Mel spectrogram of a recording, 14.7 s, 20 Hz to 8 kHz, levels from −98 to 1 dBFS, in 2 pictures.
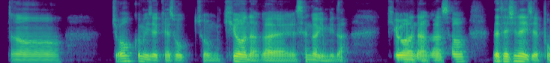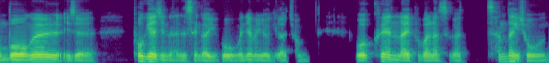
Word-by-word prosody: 어. 90 -1 -4 0.6
쪼끔 125 -3 -1
이제 95 -3 +1
계속 80 0 -3
좀 75 -1 -7
키워 115 -3 +4
나갈 75 -4 0
생각입니다. 75 -6 -3 0.5
키워 100 -1 +5
나가서 80 +9 0 0.3
근데 - - +5
대신에 120 +1 +5
이제 - - +2
본봉을 95 +4 +3
이제 70 -2 -3 0.5
포기하지는 105 -7 +3
않을 75 +2 -6
생각이고 70 -4 -2
왜냐하면 85 +1 -3
여기가 70 0 -5
좀 65 0 -15 0.6
워크 80 +8 0
앤 100 -3 +1
라이프 80 -2 0
밸런스가 75 -1 -3 0.3
상당히 115 +3 -2
좋은 70 -2 -4
85 Hz, 280 characters per minute, -21 LUFS, 75-100 Hz, 0.6 s, 키워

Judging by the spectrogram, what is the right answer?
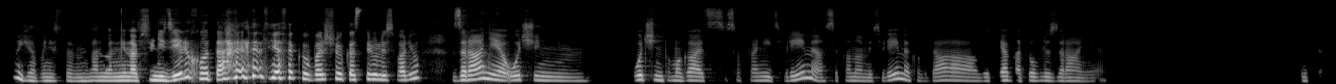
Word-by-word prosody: Ну, - - -1
я 180 -6 -5
бы 170 - -13
не 170 - -6
з 165 - -23
на 175 - -8 0.3
на 175 -1 -2
мне 180 +1 +1
на 175 0 +4
всю 195 +3 +1
неделю 215 - +6
хватает, 305 - +4
я 300 -1 +6
такую 290 -5 +1
большую 230 +2 +2
кастрюлю 225 -1 +2
сварю. 210 +8 -2 0.3
Заранее 215 +2 +2
очень 205 0 -5
м, 170 -2 -11 0.4
очень 215 -1 -4
помогает 185 -1 -8
с 180 0 -20
сохранить 180 -1 -14
время, 225 - -6
сэкономить 170 -1 -16
время, 225 +3 -6
когда 175 +1 -12
вот 165 0 -17
я 190 -1 -6
готовлю 175 0 -12
заранее. 160 -2 -15 2.0
И - - -16
та - - -37
190 Hz, 155 wpm, -20 LUFS, 175-230 Hz, 2.0 s, неделю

